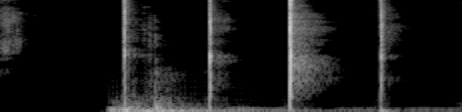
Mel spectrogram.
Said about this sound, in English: That's me clapping and accidentally hitting the microphone at the same time. So that's probably not going to work very well in an audio podcast.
